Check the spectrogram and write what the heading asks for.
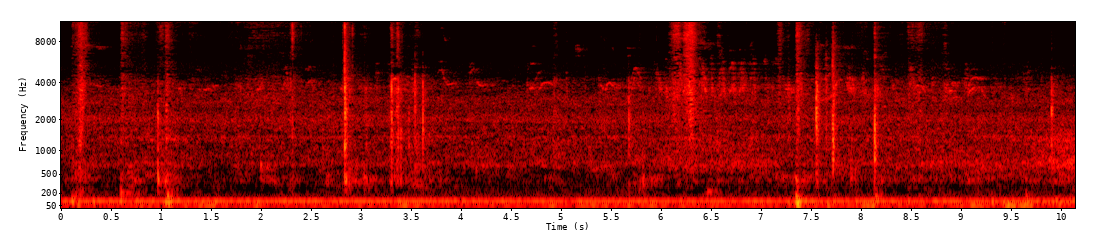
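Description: Near silence: faint outdoor background with a few soft clicks and rustles of someone moving about.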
